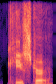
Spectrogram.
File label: "keister", American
